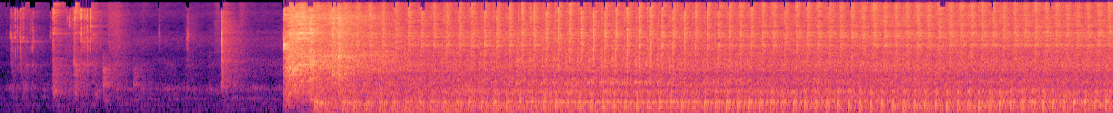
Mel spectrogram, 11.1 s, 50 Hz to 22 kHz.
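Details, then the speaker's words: Honda Twister 250 motorcycle single at idle: steady tapping about three per second from the top end, which fits loose cylinder head bolts; cam chain and tensioner suspected. "e aí galera é a soltar um vídeo rapidinho para vocês aí tu está fazendo um barulho na parte de cima"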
